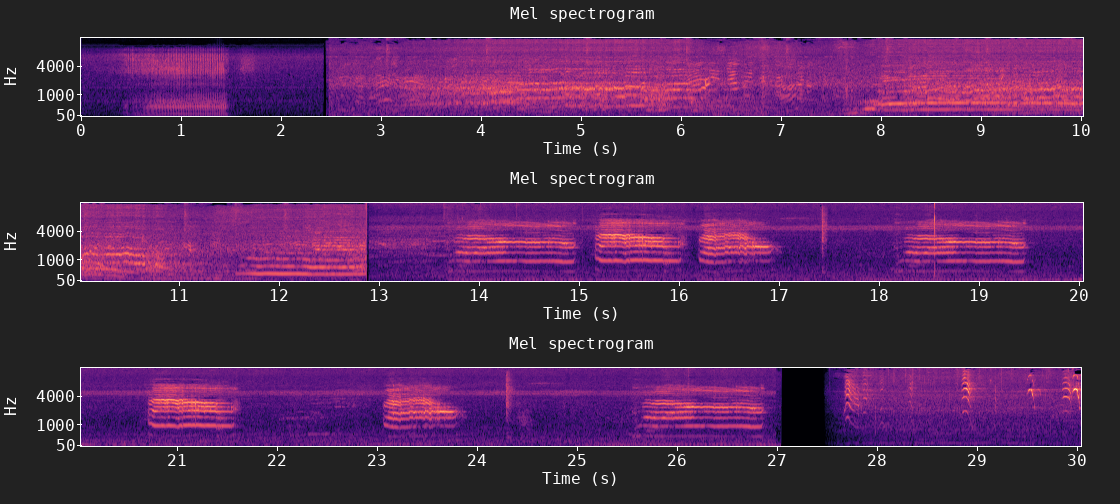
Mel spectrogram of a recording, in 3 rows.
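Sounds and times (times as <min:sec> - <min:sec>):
cat meowing: 0:13.7 - 0:17.0, 0:18.2 - 0:19.5, 0:20.7 - 0:21.6, 0:23.1 - 0:23.9, 0:25.6 - 0:26.9.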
